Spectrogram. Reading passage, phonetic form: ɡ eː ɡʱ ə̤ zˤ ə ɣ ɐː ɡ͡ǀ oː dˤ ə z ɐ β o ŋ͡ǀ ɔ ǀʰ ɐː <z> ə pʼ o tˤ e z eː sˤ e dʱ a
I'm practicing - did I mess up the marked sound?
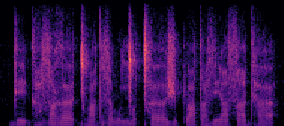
yes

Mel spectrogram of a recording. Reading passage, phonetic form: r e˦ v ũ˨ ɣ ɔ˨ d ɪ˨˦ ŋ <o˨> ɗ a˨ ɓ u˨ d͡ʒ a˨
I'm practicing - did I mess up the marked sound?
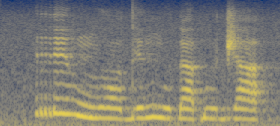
yes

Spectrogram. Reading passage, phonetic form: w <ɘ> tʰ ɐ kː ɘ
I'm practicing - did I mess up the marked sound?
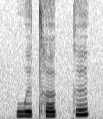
no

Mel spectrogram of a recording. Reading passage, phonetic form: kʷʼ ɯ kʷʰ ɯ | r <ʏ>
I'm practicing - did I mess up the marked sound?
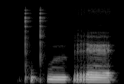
yes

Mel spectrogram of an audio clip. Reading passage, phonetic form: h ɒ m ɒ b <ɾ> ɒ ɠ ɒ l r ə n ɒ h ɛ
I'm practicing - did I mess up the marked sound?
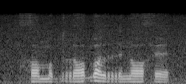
yes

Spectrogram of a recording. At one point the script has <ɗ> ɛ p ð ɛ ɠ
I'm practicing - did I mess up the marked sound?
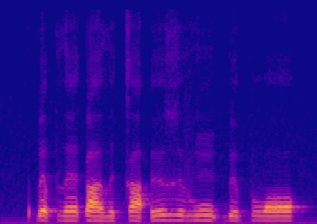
yes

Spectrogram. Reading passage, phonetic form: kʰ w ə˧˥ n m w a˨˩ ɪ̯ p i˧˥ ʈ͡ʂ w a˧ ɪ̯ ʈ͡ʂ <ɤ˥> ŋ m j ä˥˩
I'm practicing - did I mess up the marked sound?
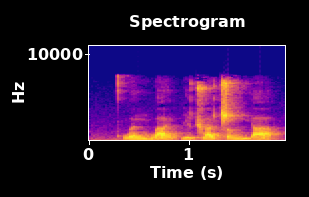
yes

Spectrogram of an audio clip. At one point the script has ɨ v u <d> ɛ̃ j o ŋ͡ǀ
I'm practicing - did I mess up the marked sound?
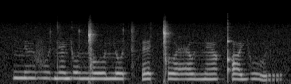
no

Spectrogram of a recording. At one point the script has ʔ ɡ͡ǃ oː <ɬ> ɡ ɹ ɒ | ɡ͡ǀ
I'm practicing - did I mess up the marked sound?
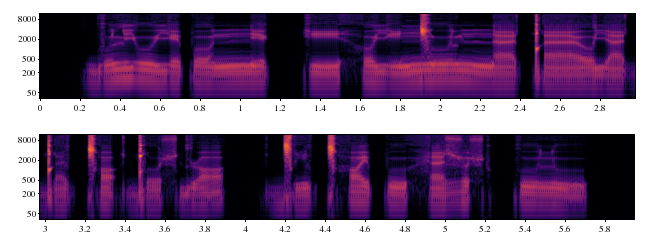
no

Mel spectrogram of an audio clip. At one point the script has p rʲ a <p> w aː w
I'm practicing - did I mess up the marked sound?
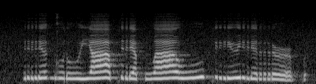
no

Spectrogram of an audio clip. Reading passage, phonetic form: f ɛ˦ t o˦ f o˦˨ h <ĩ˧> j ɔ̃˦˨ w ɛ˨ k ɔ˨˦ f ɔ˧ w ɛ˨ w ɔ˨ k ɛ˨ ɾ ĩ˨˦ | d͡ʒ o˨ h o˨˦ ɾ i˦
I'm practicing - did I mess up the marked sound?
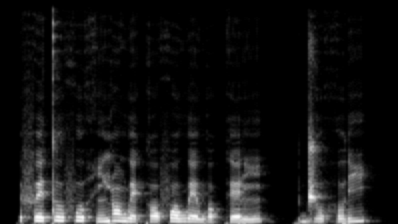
yes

